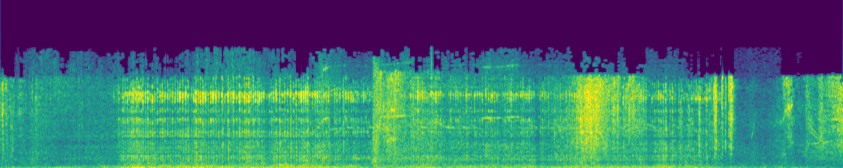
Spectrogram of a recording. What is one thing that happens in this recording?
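A car engine roars as a car speeds along.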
